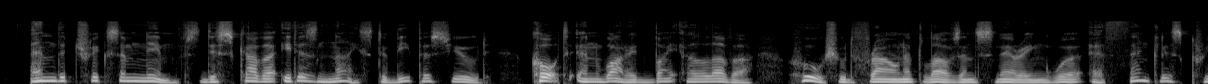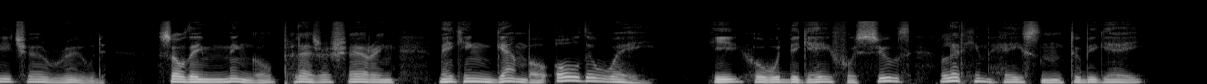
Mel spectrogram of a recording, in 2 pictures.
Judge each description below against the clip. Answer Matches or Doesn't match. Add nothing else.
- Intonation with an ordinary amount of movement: Matches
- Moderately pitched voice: Doesn't match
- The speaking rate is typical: Doesn't match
